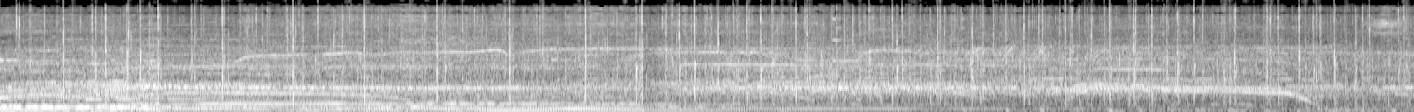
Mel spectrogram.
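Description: A live band's final chord on acoustic guitars ringing out and fading away about seven or eight seconds in, under a concert crowd cheering, clapping and whistling at the end of the song.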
